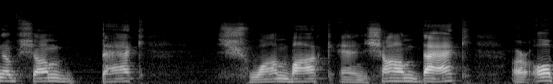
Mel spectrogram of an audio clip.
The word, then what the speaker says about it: Schombach: don't address them immediately the word of mouth Legend speaks of a man named matius sham Baker and the shambaker tavern please know that the tavern's actual name was shambach and named after Matthias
